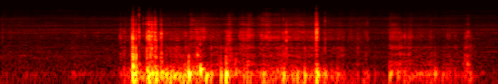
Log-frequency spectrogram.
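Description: Dirt-bike engine close by, revving in uneven bursts with sharp knocks. It starts abruptly about two seconds in, fades over the next few seconds, and picks up briefly again before dropping away near the end.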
